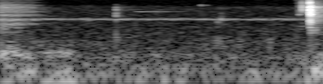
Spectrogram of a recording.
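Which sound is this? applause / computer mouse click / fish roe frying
computer mouse click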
